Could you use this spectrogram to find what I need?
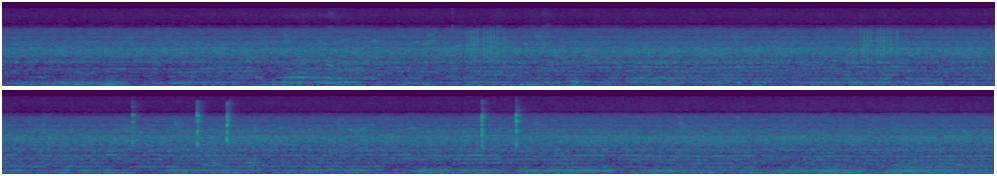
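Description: Baby birds cheep faintly in a nest.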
